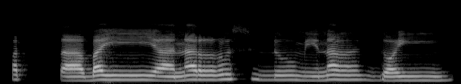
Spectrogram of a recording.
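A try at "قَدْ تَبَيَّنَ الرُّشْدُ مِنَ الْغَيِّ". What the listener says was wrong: Nanti tinggal sinnya dilatih ya. Sama entek-enteknya dihilangin. La ikraha fid din. Qad tabayyana shinnya nggak keluar.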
